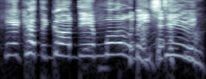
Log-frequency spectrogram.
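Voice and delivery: loud, high hammed-up Australian exclamation; mock Australian accent. Gamer joking about wallabies, in a loud mock Australian accent. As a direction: shout it like a cartoon Aussie outback bloke. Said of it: "Your accent is terrible".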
